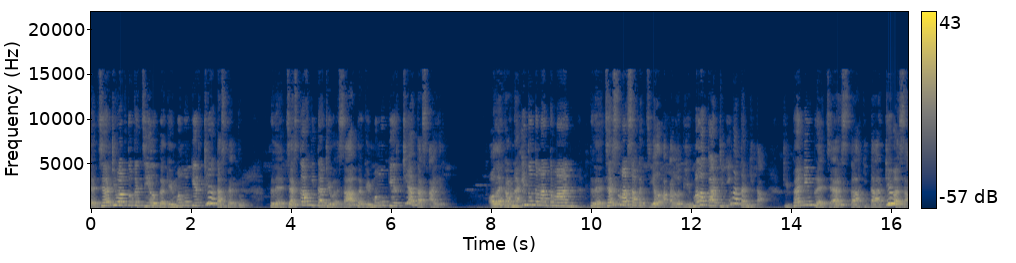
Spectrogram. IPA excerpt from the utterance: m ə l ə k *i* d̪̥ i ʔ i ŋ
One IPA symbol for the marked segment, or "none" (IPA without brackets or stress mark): a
